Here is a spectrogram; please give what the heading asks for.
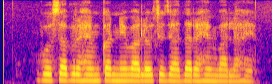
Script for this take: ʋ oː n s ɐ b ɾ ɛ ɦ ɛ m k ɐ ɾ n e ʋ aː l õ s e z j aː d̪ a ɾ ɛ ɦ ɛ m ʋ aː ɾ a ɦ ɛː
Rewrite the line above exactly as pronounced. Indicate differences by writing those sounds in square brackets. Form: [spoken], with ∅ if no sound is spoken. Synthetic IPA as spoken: ʋ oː [∅] s ɐ b ɾ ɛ ɦ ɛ m k ɐ ɾ n e ʋ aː l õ s e z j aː d̪ a ɾ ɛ ɦ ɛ m ʋ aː [l] a ɦ ɛː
